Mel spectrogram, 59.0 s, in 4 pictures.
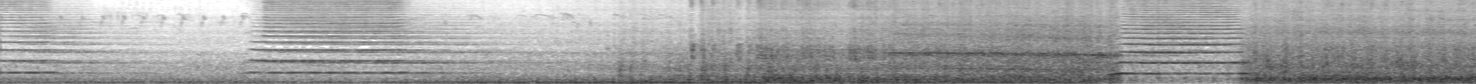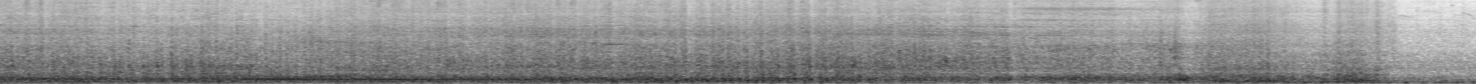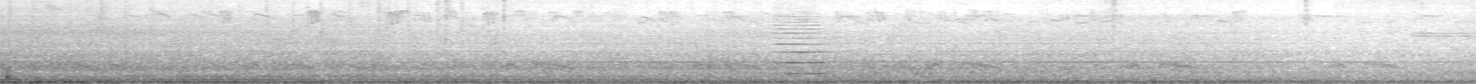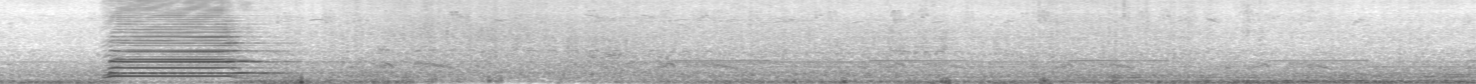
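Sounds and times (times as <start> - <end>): locomotive horn blasts: 0.0 - 1.4, 2.4 - 5.1, 8.9 - 12.6, 37.2 - 37.9, 45.3 - 47.4
train rumbling past: 0.0 - 59.0
wheels clacking over rail joints: 5.6 - 31.8.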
